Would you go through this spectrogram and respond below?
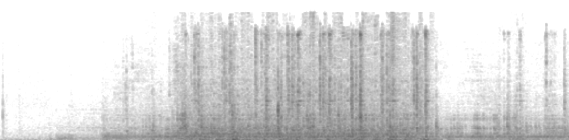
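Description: A sewing machine runs steadily, stitching a seam across one side of a lined drawstring gym-clothes bag made of fabric, its motor whirring and needle rattling loudly and close for the whole clip, with no talk.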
